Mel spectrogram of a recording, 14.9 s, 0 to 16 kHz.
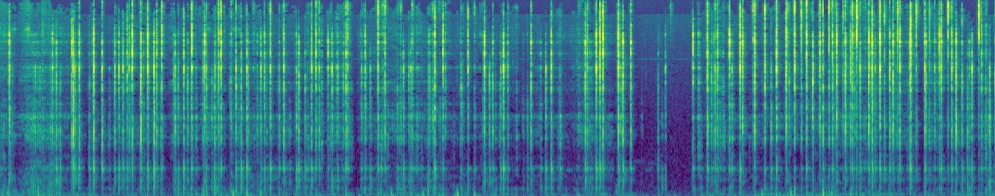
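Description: Long grey nails tap and scratch the top of a carved, perforated lid on a long, narrow, hollow wooden incense box. The result is a dense run of quick, dry clicks and scrapes with almost no ring and a steady tone near 500 Hz. The sound breaks off briefly near the ten-second mark, then resumes.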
